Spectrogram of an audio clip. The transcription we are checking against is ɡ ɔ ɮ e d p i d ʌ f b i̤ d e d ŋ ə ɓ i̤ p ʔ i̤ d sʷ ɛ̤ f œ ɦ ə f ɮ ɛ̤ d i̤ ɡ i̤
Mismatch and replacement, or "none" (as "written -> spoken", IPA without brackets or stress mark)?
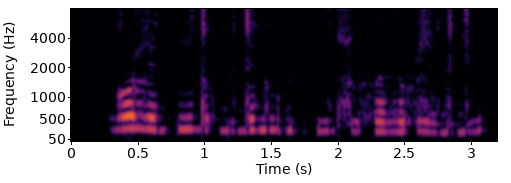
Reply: none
